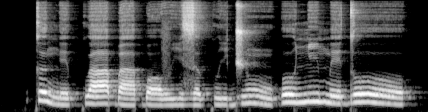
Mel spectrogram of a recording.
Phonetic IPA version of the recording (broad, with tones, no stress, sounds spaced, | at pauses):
k ə˦˨ ŋ e˨ kʷ aː˧ ɓ a˨ ɓ ɔ˨ v i˨ z ə˨ kʷ i˨ d͡ʒ ũ˦˨ | o˦ ɲ ĩ˦ m e˧ d oː˦˨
